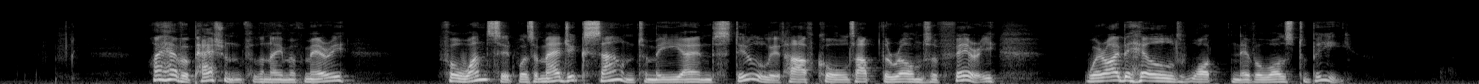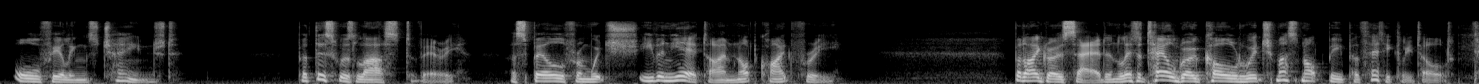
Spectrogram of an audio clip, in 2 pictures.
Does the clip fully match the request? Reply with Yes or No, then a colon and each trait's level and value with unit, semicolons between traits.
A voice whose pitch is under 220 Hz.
Yes: low, 135 Hz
